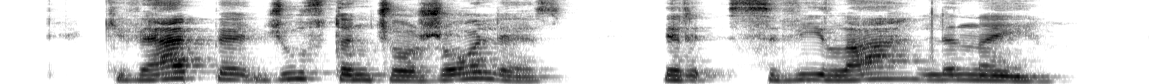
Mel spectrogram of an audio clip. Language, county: Lithuanian, Vilnius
